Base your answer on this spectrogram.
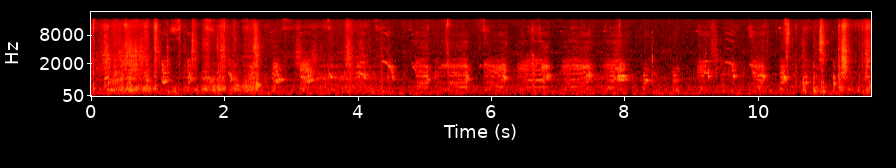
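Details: Three-week-old puppies from a Jack cross litter: faint, short, high whimpers and squeaks repeated irregularly, several small voices overlapping, with soft rustling and background hiss.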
